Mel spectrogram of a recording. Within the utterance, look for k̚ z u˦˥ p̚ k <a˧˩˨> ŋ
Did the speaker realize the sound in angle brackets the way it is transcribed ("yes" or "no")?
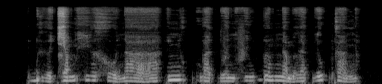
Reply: yes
